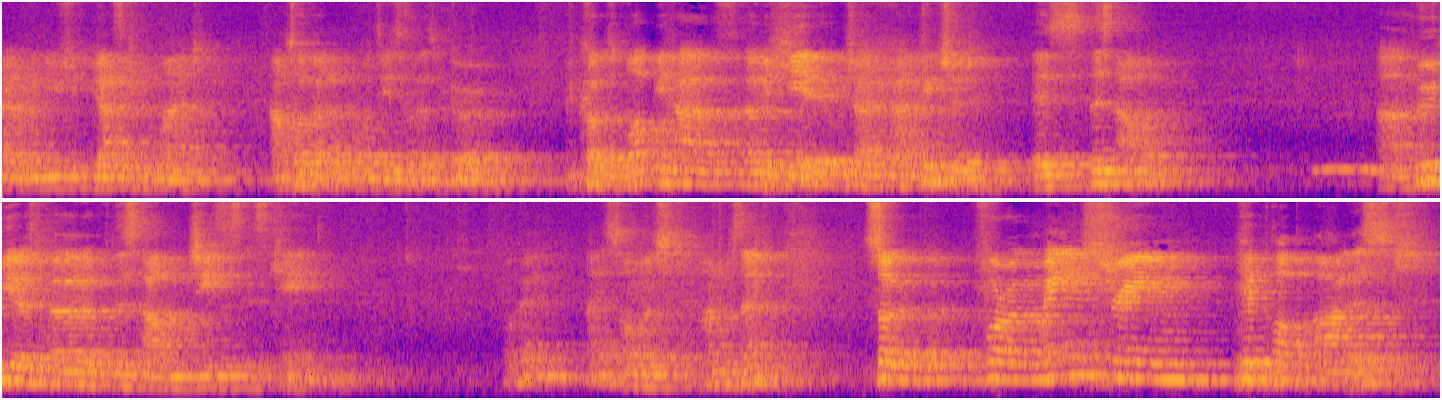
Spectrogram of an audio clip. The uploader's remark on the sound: Terrible audio quality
